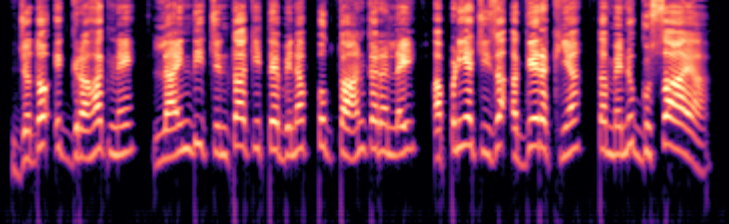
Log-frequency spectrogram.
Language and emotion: Punjabi, angry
